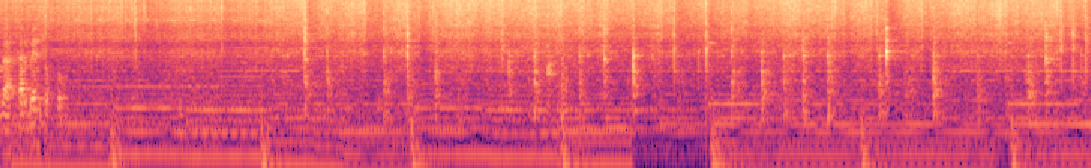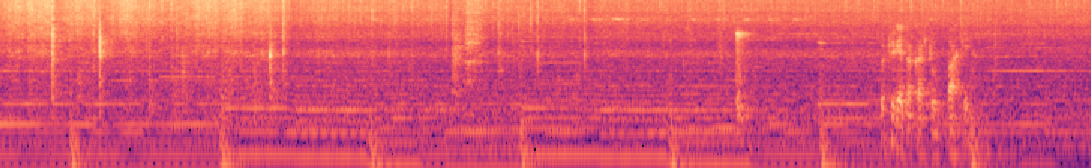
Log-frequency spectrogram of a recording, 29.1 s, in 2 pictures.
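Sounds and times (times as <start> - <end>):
vegetables sizzling in hot oil: 0.0 - 29.0
spatula stirring in a pan: 1.7 - 20.0.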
